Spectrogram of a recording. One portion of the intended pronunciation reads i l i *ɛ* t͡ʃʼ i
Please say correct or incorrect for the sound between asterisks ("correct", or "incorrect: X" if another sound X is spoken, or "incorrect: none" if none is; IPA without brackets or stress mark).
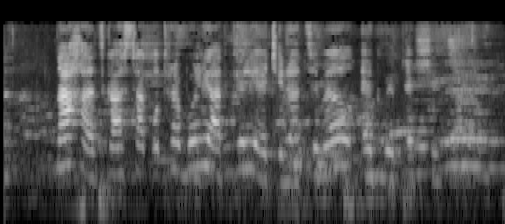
correct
